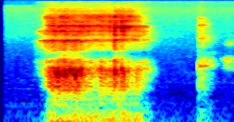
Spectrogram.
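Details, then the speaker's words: Person snoring loudly in sleep, described as struggling to breathe: one loud, rough, rattling snore on a breath in, lasting about a second, then a shorter, quieter snort. "உங்க ரூம்மேட்டும் இந்த மாதிரி குரட்ட விடுறாரா? இது normal தான்னு விட்டறாதீங்க. இது சத்தம் மட்டும் இல்ல அவரு சுவாசிக்க கஷ்டப்படுறாரு."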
